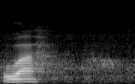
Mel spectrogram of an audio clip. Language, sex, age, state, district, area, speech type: Assamese, male, 18-30, Assam, Lakhimpur, rural, read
